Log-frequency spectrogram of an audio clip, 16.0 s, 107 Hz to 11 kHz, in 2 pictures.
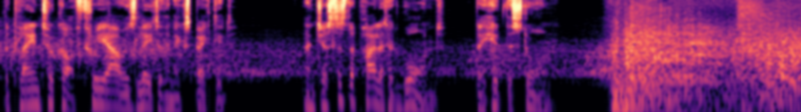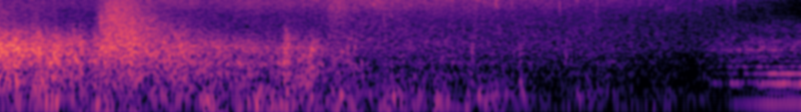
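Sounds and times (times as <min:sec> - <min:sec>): rolling thunder: 0:06.0 - 0:15.2
sharp thunder cracks: 0:06.1 - 0:15.0
heavy rain: 0:06.1 - 0:16.0.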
